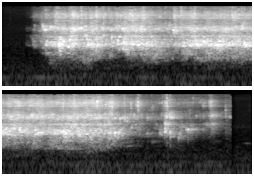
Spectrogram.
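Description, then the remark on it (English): Water rushes and churns steadily in a basin for several seconds, a loud, continuous splashing that tapers off with a few choppy sloshes at the end. “This basin's like an ocean. It has a very choppy motion.”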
